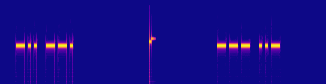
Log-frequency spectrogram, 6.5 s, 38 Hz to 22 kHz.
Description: Morse code, heard as a keyed tone, about 20 wpm, 700 Hz. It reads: DG OU
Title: Top Two Letter Combinations in Words 20wpm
